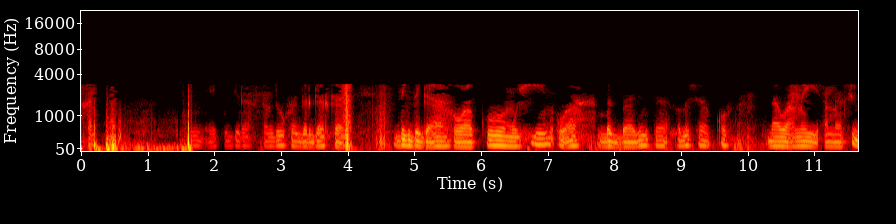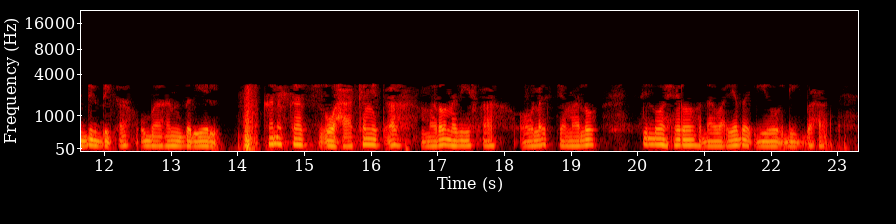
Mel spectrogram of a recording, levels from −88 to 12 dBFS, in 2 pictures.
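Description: MP3 compression damage runs throughout the speech and is heavy. Nothing survives above 3 kHz, so the sound is dull and watery, with swirling and smeared attacks. This likely comes from a bit-starved encoder, consistent with roughly 17 kbps, cutting treble and dropping weak frequency lines frame to frame.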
